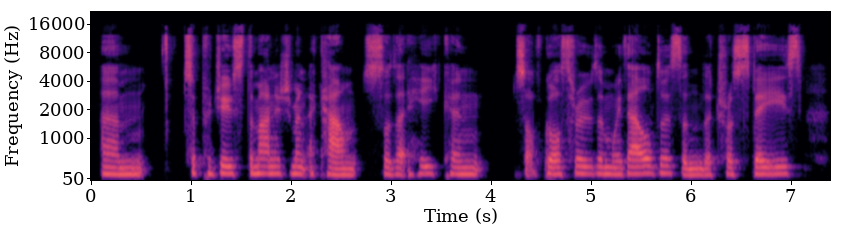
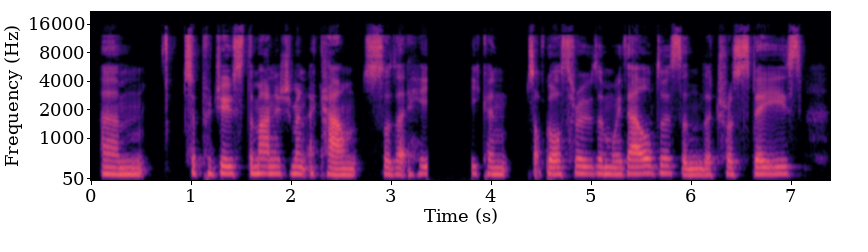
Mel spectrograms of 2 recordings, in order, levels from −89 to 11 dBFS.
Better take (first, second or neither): first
